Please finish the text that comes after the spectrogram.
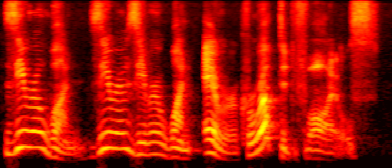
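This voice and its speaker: An actress playing a polite robot computer assistant in an audio drama, speaking in a formal, stilted, precise way. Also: female voice, sits low, huge pitch swings, a little slow, warm tone, breathy edge, full character voice. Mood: dutiful, apologetic.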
